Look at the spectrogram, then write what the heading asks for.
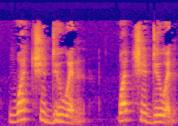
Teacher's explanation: becomes cha whatcha doing you might notice too extra tip that the end of the word doing that g also gets cut out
